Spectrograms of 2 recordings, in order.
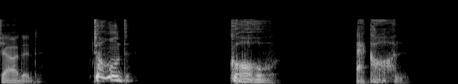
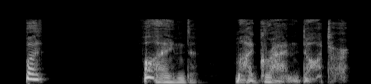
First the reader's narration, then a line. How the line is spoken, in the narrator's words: she said calmly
